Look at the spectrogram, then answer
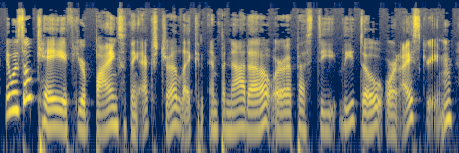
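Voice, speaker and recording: A woman's voice: sits low, big pitch swings, normal speed, no room sound. A woman co-hosting a podcast, giggly and chatty as she talks casually and reads listener comments aloud. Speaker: podcast co-host.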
